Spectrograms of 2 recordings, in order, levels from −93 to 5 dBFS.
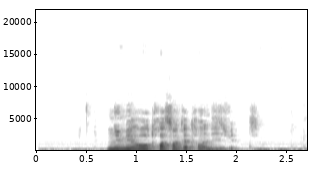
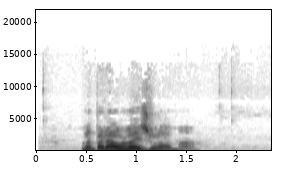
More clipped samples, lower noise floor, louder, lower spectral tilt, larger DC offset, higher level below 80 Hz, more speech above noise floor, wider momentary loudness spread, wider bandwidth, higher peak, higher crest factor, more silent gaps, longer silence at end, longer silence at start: neither; second, -55 dBFS vs -65 dBFS; second, -33 LUFS vs -16 LUFS; first, -8 dB/octave vs -6.5 dB/octave; neither; second, -58 dBFS vs -52 dBFS; second, 23 dB vs 49 dB; second, 16 LU vs 22 LU; second, 7.2 kHz vs 10.5 kHz; second, -16 dBFS vs -2 dBFS; about the same, 20 dB vs 16 dB; neither; second, 0 s vs 0.8 s; second, 0.1 s vs 0.45 s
